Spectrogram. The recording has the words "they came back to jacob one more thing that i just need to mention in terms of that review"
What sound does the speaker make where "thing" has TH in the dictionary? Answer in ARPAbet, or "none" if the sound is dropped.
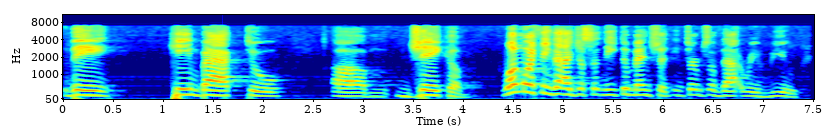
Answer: TH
